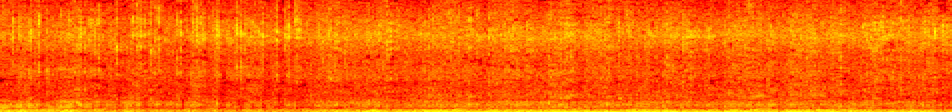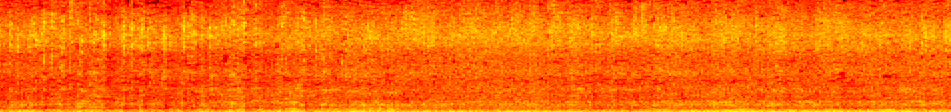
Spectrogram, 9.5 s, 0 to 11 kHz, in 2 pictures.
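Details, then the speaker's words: LS1 V8 swap car with sloppy stage 2 cam, HP Tuners idle tuning after wideband fitted and AFRs corrected: steady, even deep burble with no misses or hunting; starts much better, healthy idle. "let me fire it up and show you how good this car is running now with the afr's looking good it starts up so much better now and just it sounds [Music] healthy"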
